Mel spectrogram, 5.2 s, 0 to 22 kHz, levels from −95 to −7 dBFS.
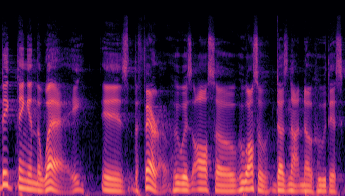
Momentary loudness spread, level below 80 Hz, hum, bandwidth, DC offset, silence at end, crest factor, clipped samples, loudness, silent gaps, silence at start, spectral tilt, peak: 7 LU; -56 dBFS; none; 11.5 kHz; under 0.1%; 0.05 s; 18 dB; under 0.1%; -30 LUFS; none; 0 s; -6 dB/octave; -12 dBFS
